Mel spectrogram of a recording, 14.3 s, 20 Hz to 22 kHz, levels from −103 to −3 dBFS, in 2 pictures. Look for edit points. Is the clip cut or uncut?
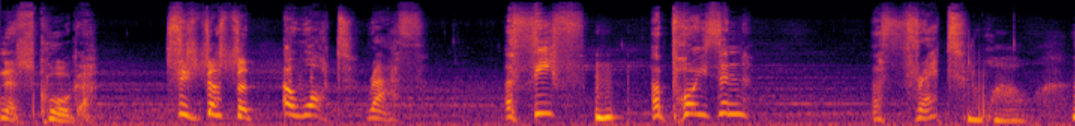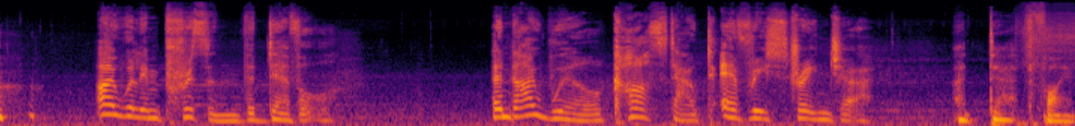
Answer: uncut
